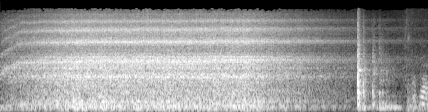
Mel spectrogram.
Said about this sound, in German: Eine Banane, Leinsamen, geschrotet, Hafermilch und Walnüsse. Nach dem Abwiegen kommen alle Zutaten in den Mixer, die Banane noch klein geschnitten.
